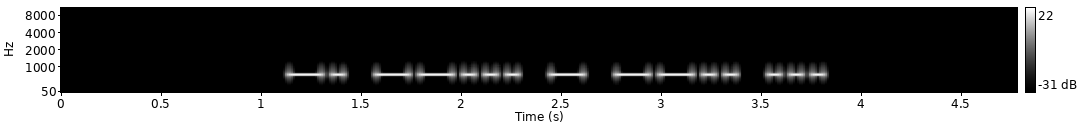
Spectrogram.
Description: Morse code, heard as a keyed tone, about 22 wpm, 700 Hz. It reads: N7TZS
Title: USA Call Signs - 5 Characters - 2x Character Spacing - 22wpm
